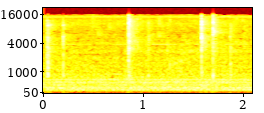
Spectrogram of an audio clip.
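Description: Computer keyboard keys pressed a few times, single clicks spaced about a second apart, over a faint steady hum.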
